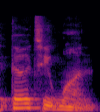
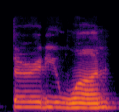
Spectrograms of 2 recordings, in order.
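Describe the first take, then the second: First: THIRTY-ONE with a crisp T; British THIRTY-ONE, T fully pronounced. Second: THIRTY-ONE with a tapped T; American flapped T in THIRTY-ONE. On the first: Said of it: "eles vão pronunciar esse T". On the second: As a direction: say THIRTY as "thur-dee" in THIRTY-ONE. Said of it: "inglês americano". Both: Shown as a demonstration.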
